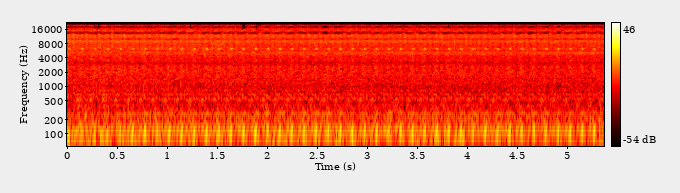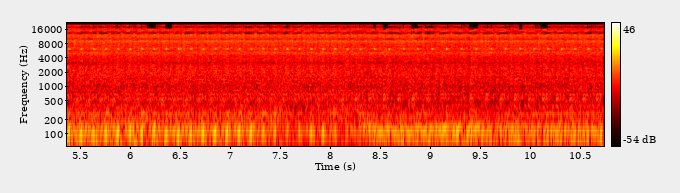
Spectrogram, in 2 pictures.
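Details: 1970 Dodge D100 383 big block, sat 30+ years: lumpy but steady idle with even low pulse, holding idle on its own; runs.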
